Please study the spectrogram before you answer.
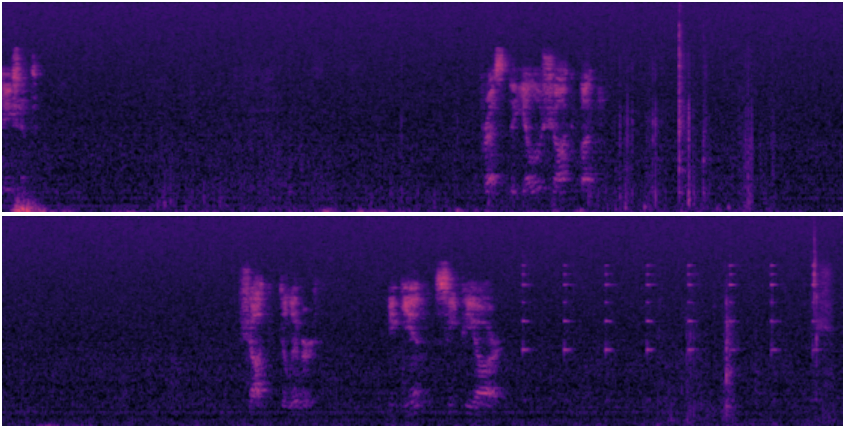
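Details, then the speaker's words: Simulated AED use on a LifeSaver AED trainer that delivers no real shock: recorded voice prompts after pads are inserted, then steady metronome beeps pacing CPR chest compressions in a quiet room. "after you insert the pads follow the voice prompts from the chosen scenario wait for the voice to prompt you to press the shock button"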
